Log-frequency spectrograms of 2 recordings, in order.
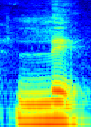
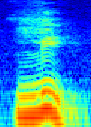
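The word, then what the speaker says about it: لِ: لے. دقیق عربی تلفظ کیا ہے؟ لی. لے ہمارے اردو لہجے کی وجہ سے، لہذا اگر ہم دقت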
